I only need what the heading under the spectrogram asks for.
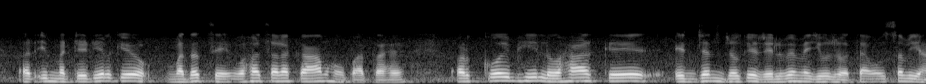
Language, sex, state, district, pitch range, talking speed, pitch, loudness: Hindi, male, Uttar Pradesh, Varanasi, 130-150 Hz, 190 wpm, 140 Hz, -14 LUFS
